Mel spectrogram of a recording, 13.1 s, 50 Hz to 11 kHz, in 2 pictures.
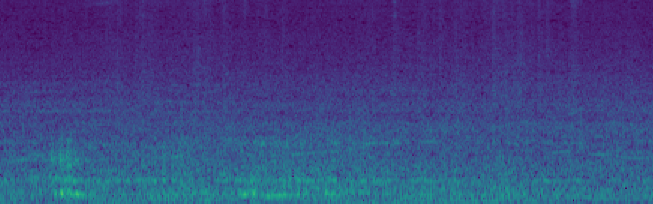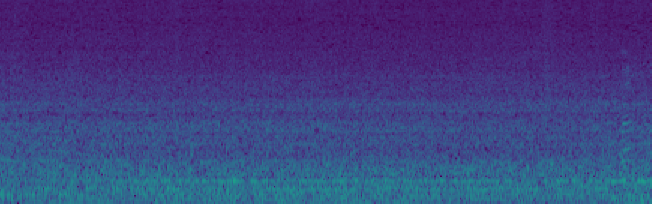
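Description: Cabin noise of a NABI 416.15 transit bus under way: the Cummins ISL9 diesel's steady drone and hum, with tyre hiss from the wet pavement. A couple of brief louder bumps come in the first three seconds.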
